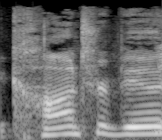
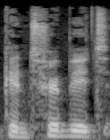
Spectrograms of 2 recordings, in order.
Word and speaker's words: contribute: I think I've heard British people say contribute Yeah, before. the British do it. Sometimes they do that, but contribute is the American pronunciation.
